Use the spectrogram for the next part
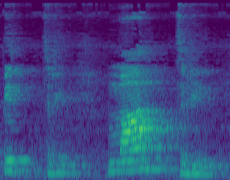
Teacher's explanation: री की मात्रा का उच्चारण भी र की तरह होता है। जैसे हम बोलते हैं पितृ मातृ, तो बोलते हैं तो लगता है र बोल रहे हैं, लेकिन वह री की मात्रा होती है।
